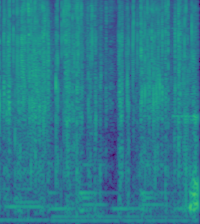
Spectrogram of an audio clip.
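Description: Foil blind-bag packet crinkling as it is torn open and handled, with steady background music underneath.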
